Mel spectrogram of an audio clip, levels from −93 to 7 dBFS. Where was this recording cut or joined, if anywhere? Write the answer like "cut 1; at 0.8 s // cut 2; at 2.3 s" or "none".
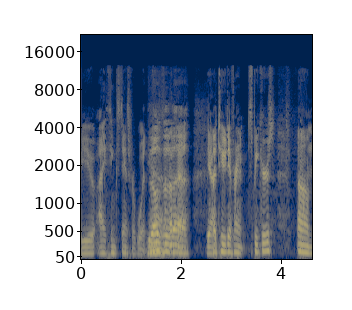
cut 1; at 1.3 s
